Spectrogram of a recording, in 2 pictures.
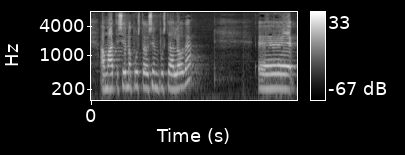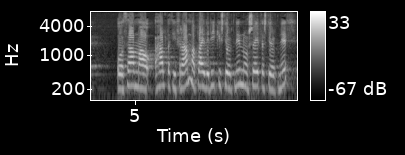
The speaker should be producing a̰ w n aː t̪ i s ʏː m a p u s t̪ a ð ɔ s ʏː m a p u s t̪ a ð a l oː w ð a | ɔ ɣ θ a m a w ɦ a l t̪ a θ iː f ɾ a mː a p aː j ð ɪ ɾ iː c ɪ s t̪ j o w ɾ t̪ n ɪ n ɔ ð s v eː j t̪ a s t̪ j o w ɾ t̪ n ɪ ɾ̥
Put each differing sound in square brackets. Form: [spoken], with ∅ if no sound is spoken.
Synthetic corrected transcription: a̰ w [m] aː t̪ [ɪ] s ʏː m a p u s t̪ a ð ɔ s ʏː m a p u s t̪ a ð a l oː w ð a | ɔ ɣ θ a m a w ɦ a l t̪ a θ [i] f ɾ a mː a p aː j ð ɪ ɾ iː c ɪ s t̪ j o w ɾ t̪ n ɪ n ɔ [ɣ] s v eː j t̪ a s t̪ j o w ɾ t̪ n ɪ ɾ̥

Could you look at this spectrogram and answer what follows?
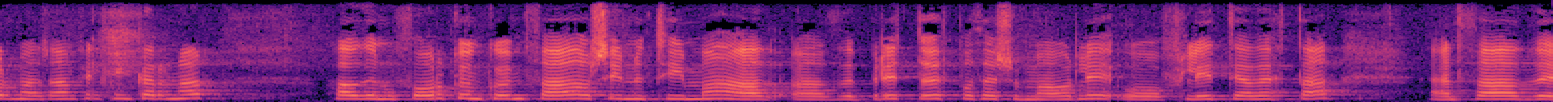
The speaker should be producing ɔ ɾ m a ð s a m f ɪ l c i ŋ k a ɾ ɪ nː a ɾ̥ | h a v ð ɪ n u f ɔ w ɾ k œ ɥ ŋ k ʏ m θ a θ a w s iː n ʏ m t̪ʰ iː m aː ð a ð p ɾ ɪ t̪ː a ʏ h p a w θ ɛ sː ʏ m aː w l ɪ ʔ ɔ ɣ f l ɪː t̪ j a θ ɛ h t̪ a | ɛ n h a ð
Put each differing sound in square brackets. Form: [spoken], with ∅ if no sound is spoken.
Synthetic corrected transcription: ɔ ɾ m a ð s a m f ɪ l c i ŋ k a ɾ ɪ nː a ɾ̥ | h a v ð ɪ n u f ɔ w ɾ k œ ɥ ŋ k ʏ m θ a [ð] a w s iː n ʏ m t̪ʰ iː m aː ð a ð p ɾ ɪ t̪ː a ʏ h p a w θ ɛ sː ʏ m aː w l ɪ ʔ ɔ ɣ f l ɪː t̪ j a θ ɛ h t̪ a | ɛ n [θ] a ð

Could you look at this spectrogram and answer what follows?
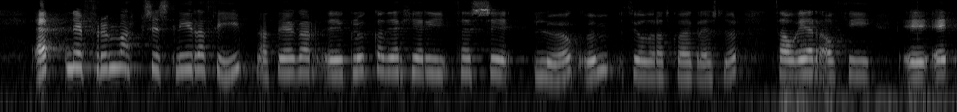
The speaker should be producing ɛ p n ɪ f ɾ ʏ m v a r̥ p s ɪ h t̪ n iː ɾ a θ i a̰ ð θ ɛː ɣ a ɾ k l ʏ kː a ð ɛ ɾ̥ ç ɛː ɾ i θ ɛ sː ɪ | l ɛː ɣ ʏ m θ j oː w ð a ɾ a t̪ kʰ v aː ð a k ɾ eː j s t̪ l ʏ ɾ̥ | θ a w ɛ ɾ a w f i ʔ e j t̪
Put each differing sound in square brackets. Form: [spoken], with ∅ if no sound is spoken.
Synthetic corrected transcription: ɛ p n ɪ f ɾ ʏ m v a r̥ p s ɪ [s] t̪ n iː ɾ a θ i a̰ ð θ ɛː ɣ a ɾ k l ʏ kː a ð ɛ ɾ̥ ç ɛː ɾ i θ ɛ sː ɪ | l [œː] ɣ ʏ m θ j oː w ð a ɾ a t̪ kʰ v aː ð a k ɾ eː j s t̪ l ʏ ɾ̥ | θ a w ɛ ɾ a w [θ] i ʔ e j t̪

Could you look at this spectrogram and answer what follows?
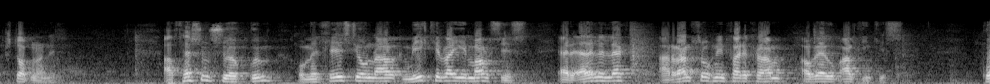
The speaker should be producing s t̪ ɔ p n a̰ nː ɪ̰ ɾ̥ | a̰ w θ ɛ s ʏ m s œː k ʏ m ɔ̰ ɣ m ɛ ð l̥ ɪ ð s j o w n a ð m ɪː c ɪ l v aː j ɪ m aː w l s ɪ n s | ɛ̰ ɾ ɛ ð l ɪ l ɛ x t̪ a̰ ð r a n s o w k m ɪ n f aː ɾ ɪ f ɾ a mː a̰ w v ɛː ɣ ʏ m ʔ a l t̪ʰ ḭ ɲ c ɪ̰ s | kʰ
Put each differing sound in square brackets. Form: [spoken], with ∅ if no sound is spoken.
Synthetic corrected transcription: s t̪ ɔ p n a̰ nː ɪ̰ ɾ̥ | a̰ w θ ɛ [sː] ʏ m s œː k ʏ m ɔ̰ ɣ m ɛ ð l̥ ɪ ð s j o w n a [v] m ɪː c ɪ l v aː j ɪ m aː w l s ɪ n s | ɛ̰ ɾ ɛ ð l ɪ l ɛ x t̪ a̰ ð r a n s o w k [n] ɪ n f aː ɾ ɪ f ɾ a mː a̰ w v ɛː ɣ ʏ m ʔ a l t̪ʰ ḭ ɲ c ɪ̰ s | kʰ

